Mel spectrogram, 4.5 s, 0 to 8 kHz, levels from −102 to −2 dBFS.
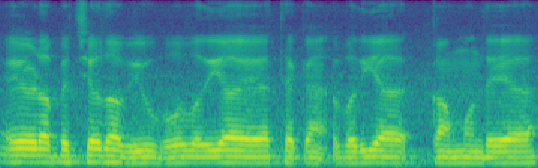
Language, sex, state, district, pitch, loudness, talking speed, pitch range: Punjabi, male, Punjab, Kapurthala, 105 Hz, -14 LUFS, 185 wpm, 105-110 Hz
